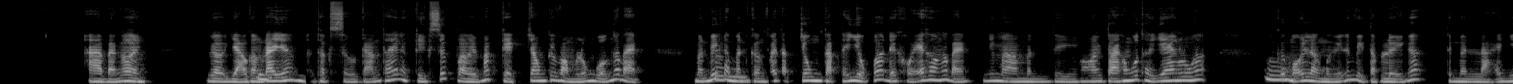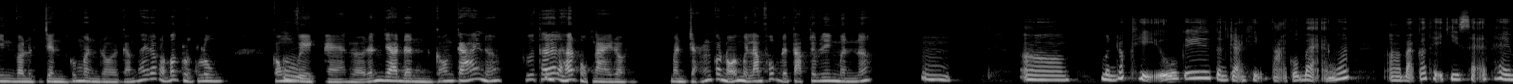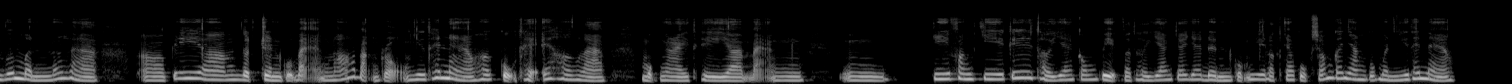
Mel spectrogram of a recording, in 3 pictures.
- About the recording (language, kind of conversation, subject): Vietnamese, advice, Làm sao để sắp xếp thời gian tập luyện khi bận công việc và gia đình?
- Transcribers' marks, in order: tapping; other background noise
